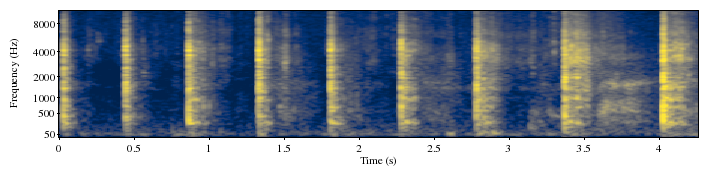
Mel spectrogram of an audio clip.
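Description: Ice axe chipping at ice frozen around a bicycle's rear wheel: a steady run of sharp strikes, about two a second.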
